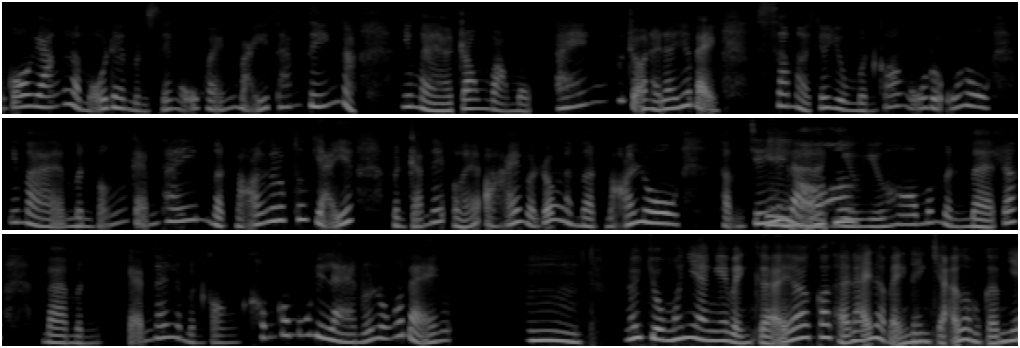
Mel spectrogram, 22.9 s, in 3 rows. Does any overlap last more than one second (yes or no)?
no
